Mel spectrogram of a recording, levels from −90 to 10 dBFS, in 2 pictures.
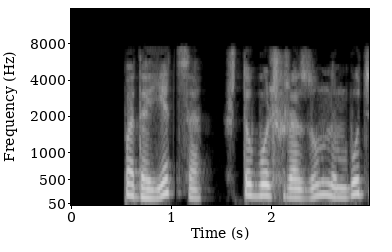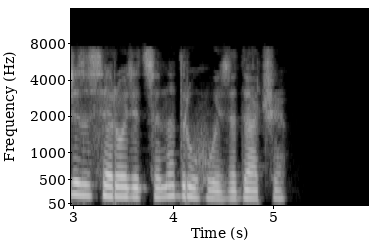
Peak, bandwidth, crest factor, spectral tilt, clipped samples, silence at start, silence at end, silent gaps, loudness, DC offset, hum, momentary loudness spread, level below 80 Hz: -2 dBFS; 7.8 kHz; 16 dB; -6 dB/octave; under 0.1%; 0.55 s; 0.85 s; none; -18 LUFS; under 0.1%; none; 9 LU; -56 dBFS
